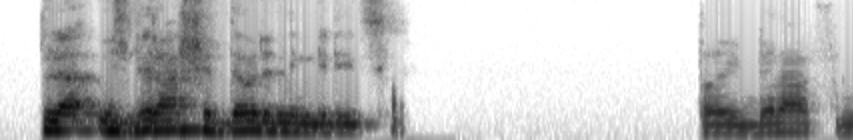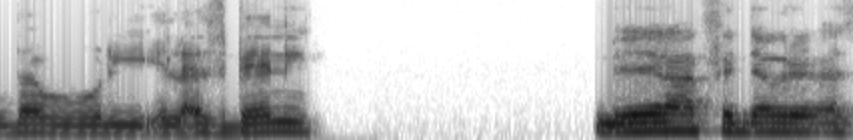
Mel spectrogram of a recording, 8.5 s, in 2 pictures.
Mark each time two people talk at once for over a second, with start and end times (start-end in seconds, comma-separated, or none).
none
